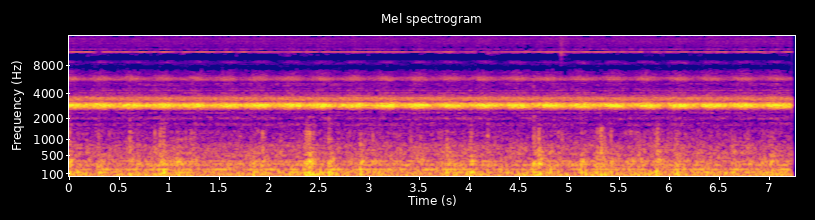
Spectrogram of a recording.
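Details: Crickets at Lake Arrowhead, California, sing one sustained high-pitched trill made of rapid pulses, steady in pitch and loudness throughout, above quiet low-frequency background noise.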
